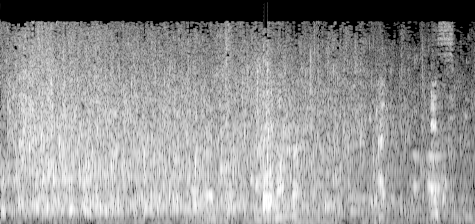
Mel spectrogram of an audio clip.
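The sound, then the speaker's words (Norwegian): A shower runs steadily in a toilet room, a loud, continuous hiss of spraying water lasting throughout, with faint voices briefly audible underneath, as someone takes a shower during a broadcast. “du kan ikke ta deg en dusj nå.”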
